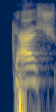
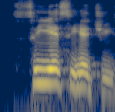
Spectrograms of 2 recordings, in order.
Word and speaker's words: cache: And next, what is cache memory? C-A-C-H-E. Some people pronounce it as cache memory, or some people pronounce it as cache memory. Either way is correct, no problem.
